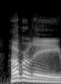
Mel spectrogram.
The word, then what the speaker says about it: Hubberly: Hubberly rhymes with Zacherly.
